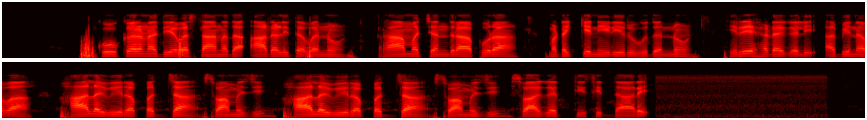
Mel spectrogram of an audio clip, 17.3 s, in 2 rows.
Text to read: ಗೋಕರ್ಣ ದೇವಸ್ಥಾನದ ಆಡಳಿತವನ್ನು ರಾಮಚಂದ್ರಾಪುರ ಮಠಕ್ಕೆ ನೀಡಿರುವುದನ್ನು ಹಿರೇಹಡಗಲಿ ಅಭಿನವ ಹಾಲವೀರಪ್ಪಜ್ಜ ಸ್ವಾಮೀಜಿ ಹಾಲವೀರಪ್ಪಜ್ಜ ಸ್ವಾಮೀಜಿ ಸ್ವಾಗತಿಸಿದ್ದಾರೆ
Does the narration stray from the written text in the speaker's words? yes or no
no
